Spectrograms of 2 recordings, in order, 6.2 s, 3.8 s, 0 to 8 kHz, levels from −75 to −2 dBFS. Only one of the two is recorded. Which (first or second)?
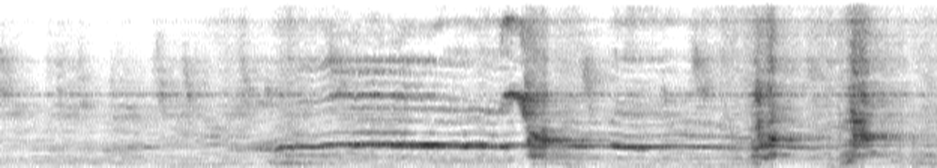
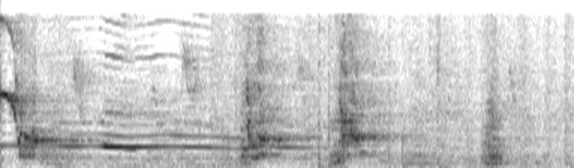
second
